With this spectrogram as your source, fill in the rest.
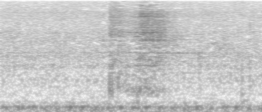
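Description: Cucumber pieces fry in a pan, a soft steady sizzle with a brief hissing flare-up in the middle.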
